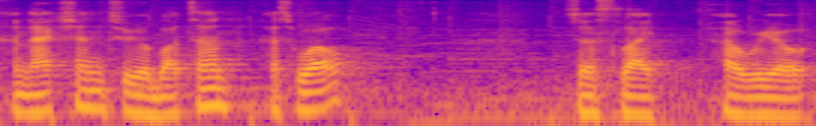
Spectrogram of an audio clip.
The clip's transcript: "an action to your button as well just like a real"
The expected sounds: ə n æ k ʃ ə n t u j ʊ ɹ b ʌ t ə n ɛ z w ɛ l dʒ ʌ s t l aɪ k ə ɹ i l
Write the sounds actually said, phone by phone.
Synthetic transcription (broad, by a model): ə n æ k ʃ ə n t u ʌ b ʌ t ə n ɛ s w ɛ l dʒ ʌ s t l aɪ k ə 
